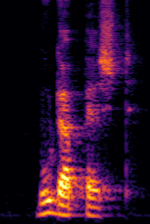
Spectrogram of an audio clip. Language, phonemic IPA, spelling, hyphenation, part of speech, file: Dutch, /ˈbu.daːˌpɛst/, Boedapest, Boe‧da‧pest, proper noun, Nl-Boedapest.ogg
- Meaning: Budapest (the capital city of Hungary)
